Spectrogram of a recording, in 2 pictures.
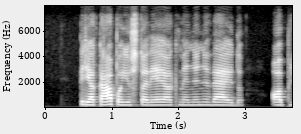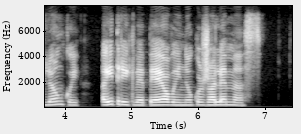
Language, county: Lithuanian, Šiauliai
